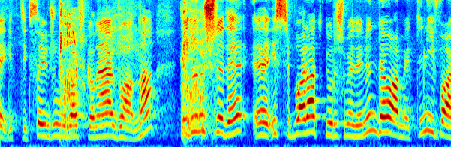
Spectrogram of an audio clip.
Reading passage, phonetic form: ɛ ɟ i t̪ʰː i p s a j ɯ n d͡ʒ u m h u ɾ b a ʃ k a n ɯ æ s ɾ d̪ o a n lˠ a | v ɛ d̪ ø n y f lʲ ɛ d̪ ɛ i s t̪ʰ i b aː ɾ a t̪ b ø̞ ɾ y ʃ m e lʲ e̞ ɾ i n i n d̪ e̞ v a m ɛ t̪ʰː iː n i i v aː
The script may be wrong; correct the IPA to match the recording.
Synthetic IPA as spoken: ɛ ɟ i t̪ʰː i c s a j ɯ n d͡ʒ u m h u ɾ b a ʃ k a n ɯ æ ɾ d̪ o a n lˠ a | v ɛ d̪ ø n y ʃ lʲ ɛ d̪ ɛ i s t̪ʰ i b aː ɾ a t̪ ɟ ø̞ ɾ y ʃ m e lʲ e̞ ɾ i n i n d̪ e̞ v a m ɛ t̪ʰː iː n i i f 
